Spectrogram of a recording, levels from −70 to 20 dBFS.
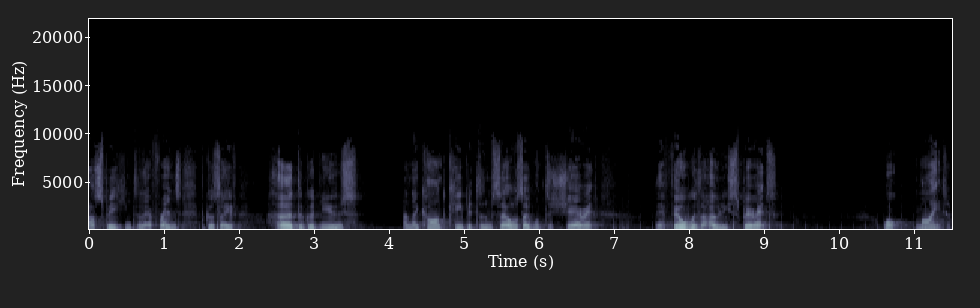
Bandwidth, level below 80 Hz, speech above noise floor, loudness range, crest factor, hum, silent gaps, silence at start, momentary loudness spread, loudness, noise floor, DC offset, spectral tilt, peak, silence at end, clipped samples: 10.5 kHz; -60 dBFS; 37 dB; 3 LU; 22 dB; none; none; 0 s; 16 LU; -25 LUFS; -62 dBFS; under 0.1%; -4.5 dB/octave; -6 dBFS; 0.05 s; under 0.1%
